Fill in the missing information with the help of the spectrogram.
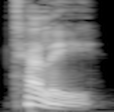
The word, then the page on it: tele: British English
